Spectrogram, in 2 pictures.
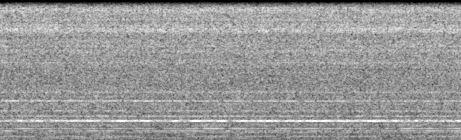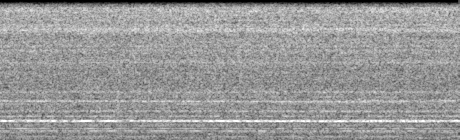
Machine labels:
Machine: slide rail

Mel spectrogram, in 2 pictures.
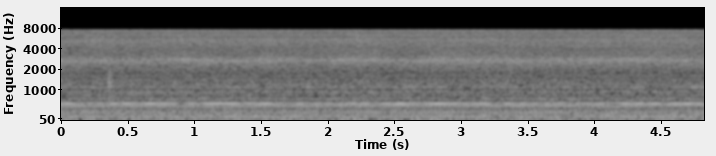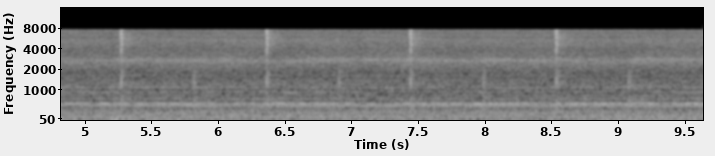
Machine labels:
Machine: valve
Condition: normal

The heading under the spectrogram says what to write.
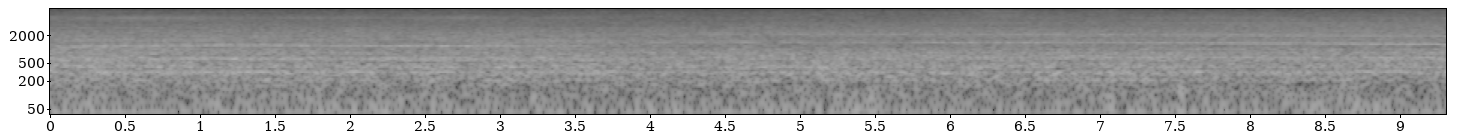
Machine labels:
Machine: fan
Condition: normal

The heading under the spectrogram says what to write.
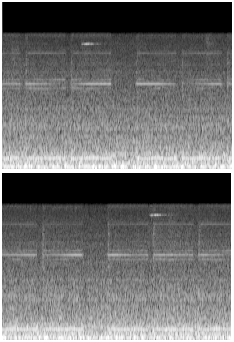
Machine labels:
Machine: slide rail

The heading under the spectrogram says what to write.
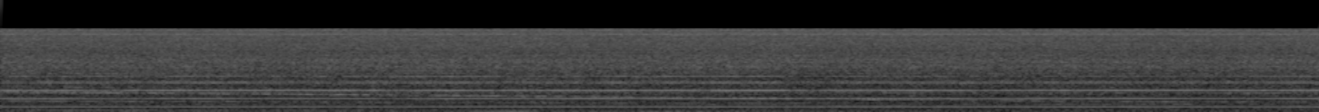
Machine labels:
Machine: fan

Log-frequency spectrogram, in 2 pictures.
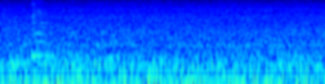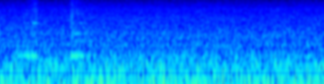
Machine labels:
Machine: slide rail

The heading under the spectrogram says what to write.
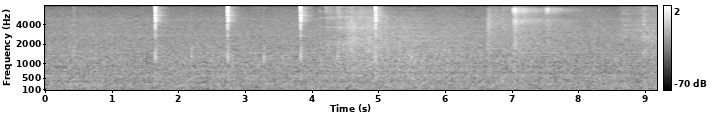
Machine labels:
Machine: valve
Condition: normal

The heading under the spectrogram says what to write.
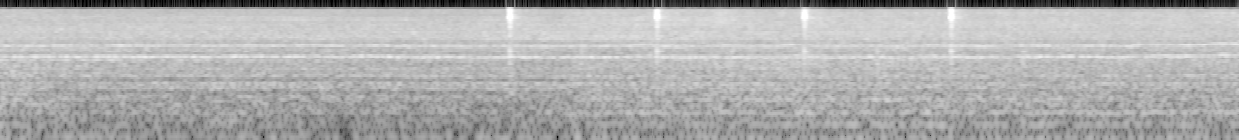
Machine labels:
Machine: valve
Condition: normal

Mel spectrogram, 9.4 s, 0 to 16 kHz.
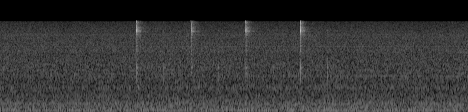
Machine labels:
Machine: valve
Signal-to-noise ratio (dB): -6 dB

